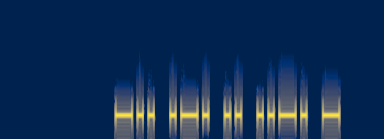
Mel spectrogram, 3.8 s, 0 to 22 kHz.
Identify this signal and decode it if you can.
Morse code, heard as a keyed tone, about 22 wpm, 700 Hz. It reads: DRIFT
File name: 5 Letter Words - First 3 Letters Given - 22wpm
